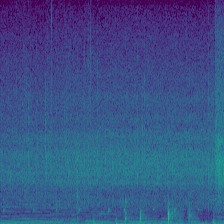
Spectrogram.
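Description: Chopped mushrooms fry together with spring onion and garlic in olive oil, a constant close sizzle broken by a few sharp scraping stirs of the pan, no voices.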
